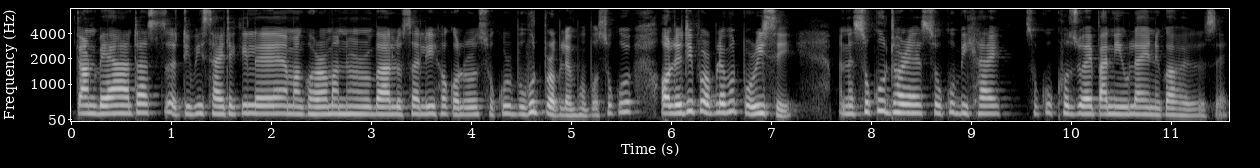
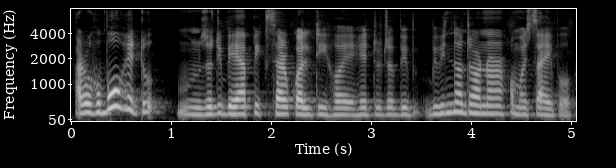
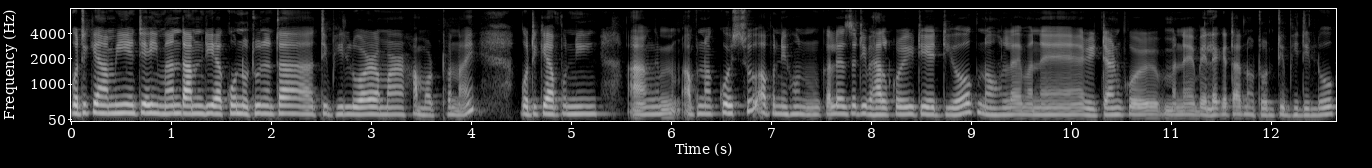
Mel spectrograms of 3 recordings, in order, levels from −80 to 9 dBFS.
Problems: none marked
